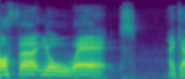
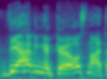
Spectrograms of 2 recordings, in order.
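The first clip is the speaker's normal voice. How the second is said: high-pitched fake German girl; bad German accent; 6 semitones higher, 3 dB louder than usual. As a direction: do a badly faked German accent. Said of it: "so really bad German accent".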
